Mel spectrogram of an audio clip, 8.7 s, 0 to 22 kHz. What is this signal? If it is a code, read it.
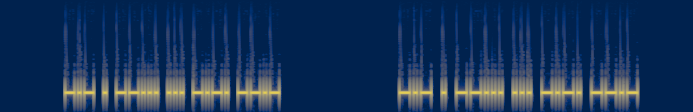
Morse code, heard as a keyed tone, about 28 wpm, 700 Hz. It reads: KE7SCQ KE7SCQ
